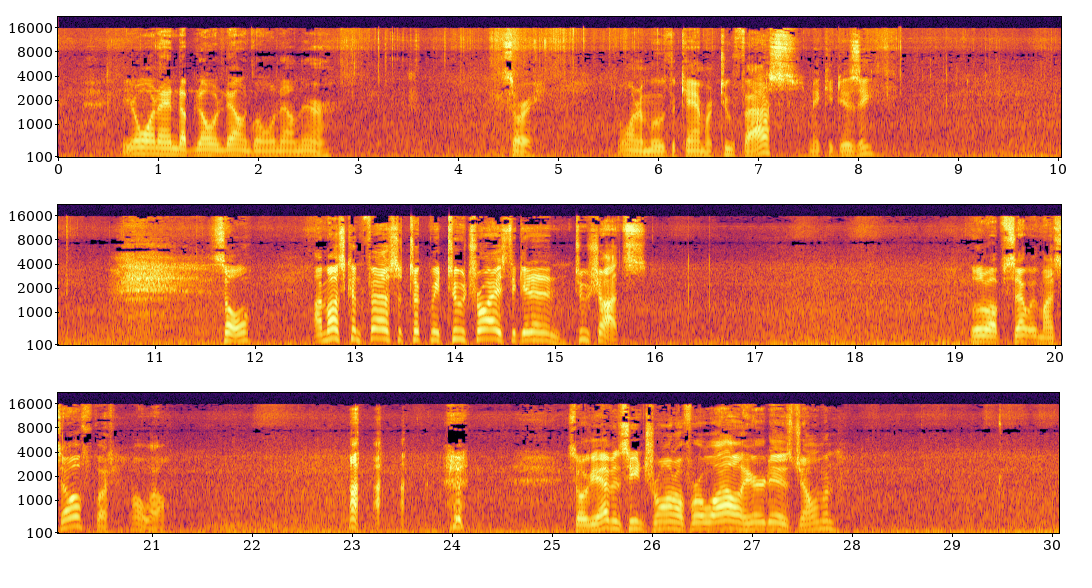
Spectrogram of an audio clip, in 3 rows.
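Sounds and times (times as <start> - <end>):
truck engine idling: 0.0 - 30.0.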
